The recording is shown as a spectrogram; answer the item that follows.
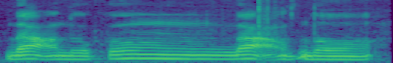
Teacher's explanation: cara membacanya mim mati dibaca dengan samar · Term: ikhfa syafawi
